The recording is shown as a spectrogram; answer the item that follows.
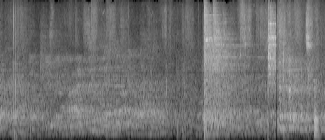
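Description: Indistinct voices of many people talking in an echoing sports hall. About four seconds in the sound suddenly gets louder and fuller, and a sharp knock follows a little later.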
